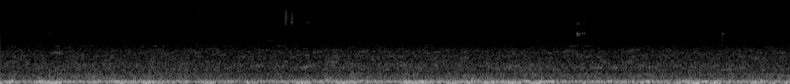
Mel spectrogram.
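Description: Cabin noise inside a Chinese high-speed bullet train cruising at about 305 km/h: a steady low rumble with a hiss above it, and a couple of faint clicks.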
